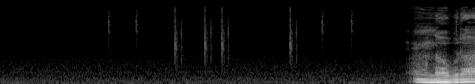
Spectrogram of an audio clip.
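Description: Soft interface clicks sound as menu items are picked.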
